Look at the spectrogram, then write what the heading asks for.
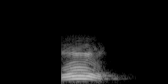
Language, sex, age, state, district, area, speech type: Hindi, male, 60+, Uttar Pradesh, Lucknow, rural, conversation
